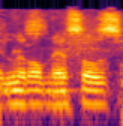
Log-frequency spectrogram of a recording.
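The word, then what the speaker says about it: Litomyšl: Little missals, yeah. – Yep. Explain that. – Yeah, Little Missal is spelled Litomysl, and it's a little town in the Czech Republic,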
